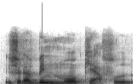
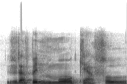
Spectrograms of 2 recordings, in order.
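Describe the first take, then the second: The two takes are said the same way.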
